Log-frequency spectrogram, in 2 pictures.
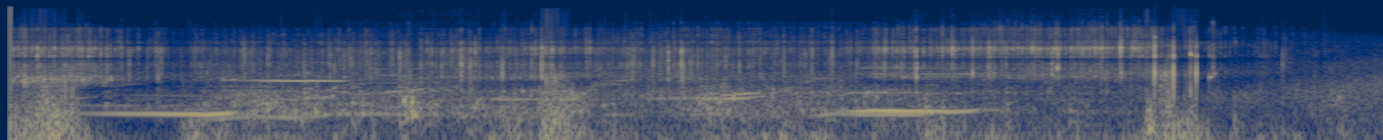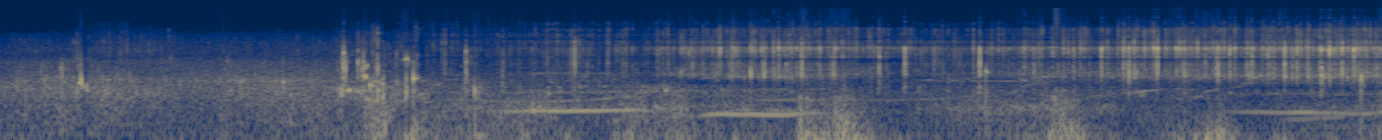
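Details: Whale song recorded underwater off Maui, with turtles nearby: drawn-out tonal moans and higher squeals repeat over a rumbling, noisy background of popping shrimp.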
